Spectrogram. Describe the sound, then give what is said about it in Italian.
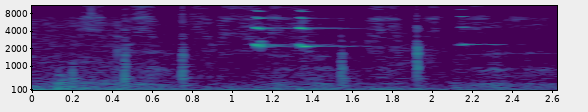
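Faint scratching and tapping of someone writing out the word 'teocrazia', a few soft strokes with two brief squeaky marks in the middle, quiet throughout. “Qui ci scrivo teocrazia.”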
